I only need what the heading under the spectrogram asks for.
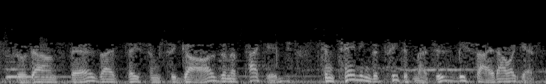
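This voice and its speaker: A sinister gentleman criminal acted by a man with measured, courteous menace and a voice that swings widely in pitch. It is a very noisy, tinny old radio thriller recording. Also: sing-song, natural voice. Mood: cool, gloating. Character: smooth, sinister male criminal chemist, coolly plotting murder. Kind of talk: 1940s radio acting.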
